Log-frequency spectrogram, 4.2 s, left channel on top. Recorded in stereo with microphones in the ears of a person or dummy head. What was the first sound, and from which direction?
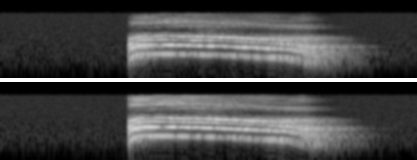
A shout, 70° right (ahead or behind).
